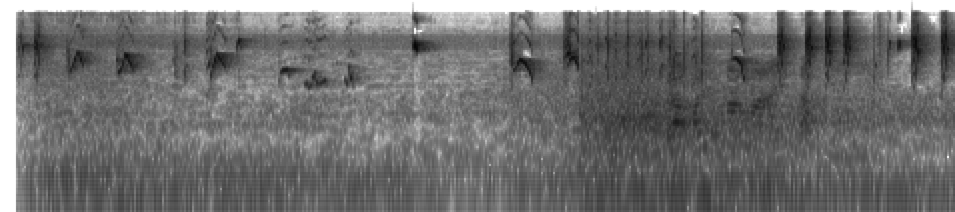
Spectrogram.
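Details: Brown-throated sunbird chirping in a recording used as therapy to make kept birds sing. Sharp, high, thin chirps and short downslurred whistles are scattered irregularly, with a steady low hum and a burst of rushing noise midway.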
